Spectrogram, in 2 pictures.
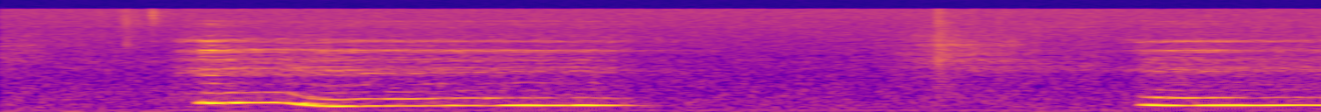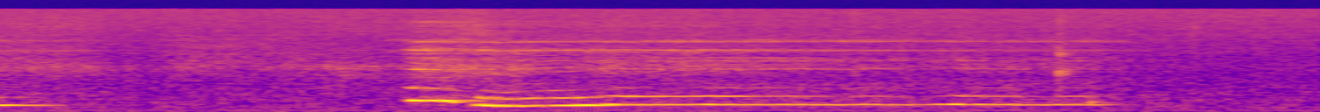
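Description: A woman sings long, held notes close by.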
